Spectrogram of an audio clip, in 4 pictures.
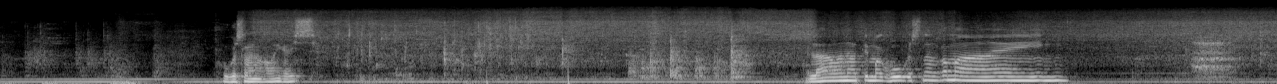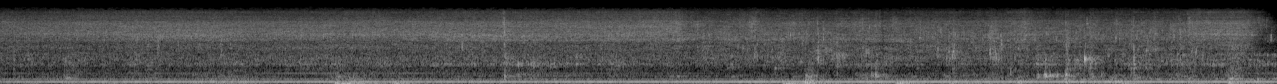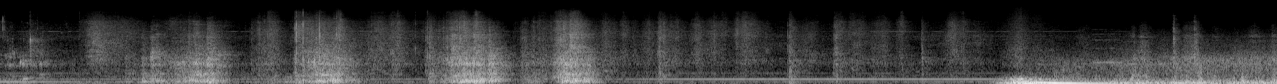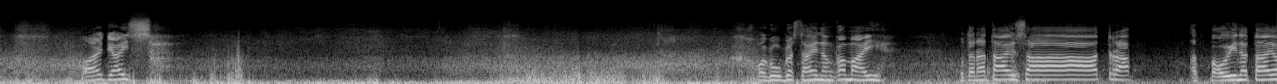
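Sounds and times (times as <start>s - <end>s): faucet running into sink: 16.1s - 25.9s
steady low hum: 35.4s - 38.6s.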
